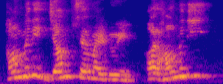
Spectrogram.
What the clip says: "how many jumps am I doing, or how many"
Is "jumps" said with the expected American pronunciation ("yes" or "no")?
yes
